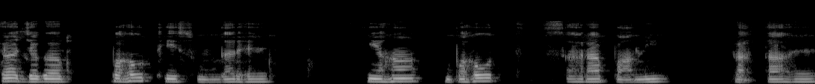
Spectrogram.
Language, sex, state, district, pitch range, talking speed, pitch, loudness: Hindi, male, Bihar, Jamui, 125-140 Hz, 95 wpm, 130 Hz, -31 LUFS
